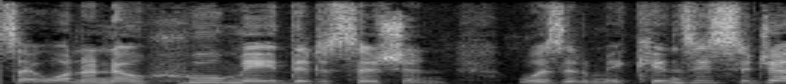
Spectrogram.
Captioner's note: speaking French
